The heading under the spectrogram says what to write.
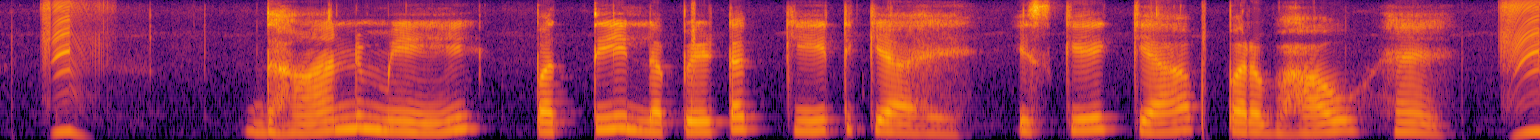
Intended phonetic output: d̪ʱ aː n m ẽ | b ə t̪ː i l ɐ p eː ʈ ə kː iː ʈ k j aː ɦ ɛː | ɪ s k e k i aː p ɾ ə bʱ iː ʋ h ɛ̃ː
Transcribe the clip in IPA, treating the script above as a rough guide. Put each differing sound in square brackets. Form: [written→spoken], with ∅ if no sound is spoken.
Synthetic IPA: d̪ʱ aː n m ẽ | [b→p] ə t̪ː i l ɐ p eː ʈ ə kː iː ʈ k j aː ɦ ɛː | ɪ s k e k [i→j] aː p ɾ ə bʱ [iː→aː] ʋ h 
